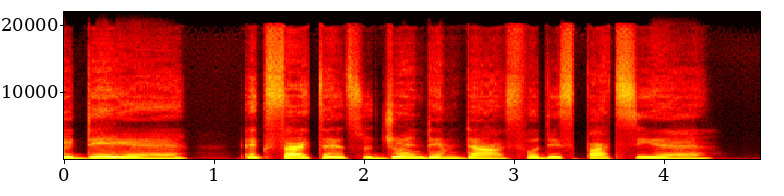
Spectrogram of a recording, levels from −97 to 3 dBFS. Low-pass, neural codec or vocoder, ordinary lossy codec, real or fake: none; autoencoder, 48 kHz, 32 numbers a frame, DAC-VAE, trained on Japanese speech; none; fake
